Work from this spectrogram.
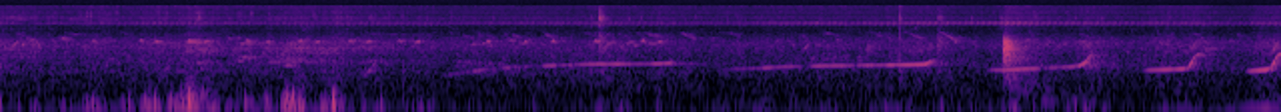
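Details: A crying monkey gives long, drawn-out whistled cries that slowly rise in pitch, followed by several shorter upswept cries near the end. Low thumps and rustling sound early on over faint outdoor background noise.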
